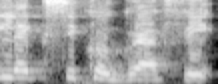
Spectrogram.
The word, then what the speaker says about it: lexicography: hi everyone our word of the day is lexicography say the word good job the word lexicography in syllables are l x Lex this eye is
